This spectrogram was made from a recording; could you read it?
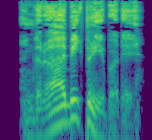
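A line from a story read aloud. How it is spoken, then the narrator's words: Angry, distrustful question. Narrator (Russian): зло и недоверчиво спросил Алексей Матвеев сын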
